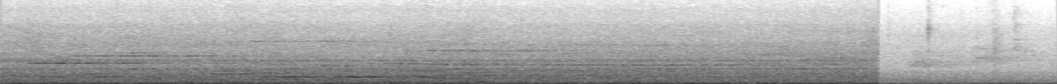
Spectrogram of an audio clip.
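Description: Steady running noise of an electric train at a station platform, with faint steady tones in it. About four seconds in it changes suddenly to a quieter, steady low hum from the stationary train.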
